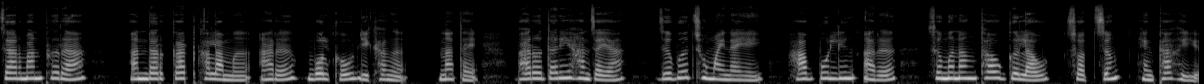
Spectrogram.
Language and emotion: Bodo, neutral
